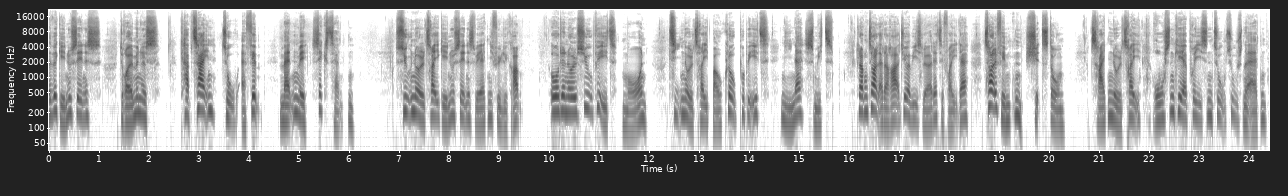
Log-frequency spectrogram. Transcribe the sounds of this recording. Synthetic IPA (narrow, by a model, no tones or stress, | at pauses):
lʋəɡ̥enusen̰əs | d̥ʁɶmənəs | kʰɑb̥t͡sʰɑ̈ɪ̰nt͡sʰo̝̰ːæfem̰ | mæn̰n̩meseɡ̥st͡sʰænd̥n̩ | syʊ̰nɔ̽lt͡sʰʁɛ̰ːɡ̥enusen̰əsʋæɐd̥n̩iføljəɡ̥ʁɑ̈m̰ | ɔ̽ːɾənɔ̽lsyʊ̰pʰe̝ːe̝d̥mɒːn | t͡sʰḭːnɔ̽lt͡sʰʁɛ̰ːb̥ɑ̈ʊkʰlopʰɒ̽b̥e̝̰ːe̝d̥ | ninæsmid̥ | kʰlɒ̽ɡ̥n̩t͡sʰɒ̽l̰æɐɾ̥ɑ̈ʁɑ̰̈ːd̥jo̝æʋḭːslœɐɾæt͡sʰe̝lfʁɛ̰ːd̥æt͡sʰɒ̽l̰femd̥n̩ɕed̥sd̥ɒːm | t͡sʰʁad̥n̩ːɔ̽lt͡sʰʁɛ̰ːʁo̝ːsn̩kʰeɐpʰʁḭːsn̩t͡sʰo̝̰ːt͡sʰṵːsn̩ɒ̽æd̥n̩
